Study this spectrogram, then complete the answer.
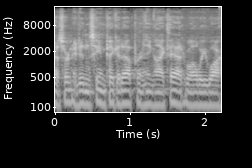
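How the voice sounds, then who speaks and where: There is noticeable background noise behind this man. He speaks at a medium pitch with monotone, flat intonation. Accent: American. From Ohio, USA. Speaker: eyewitness to a reported haunting. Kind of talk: interview answer.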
